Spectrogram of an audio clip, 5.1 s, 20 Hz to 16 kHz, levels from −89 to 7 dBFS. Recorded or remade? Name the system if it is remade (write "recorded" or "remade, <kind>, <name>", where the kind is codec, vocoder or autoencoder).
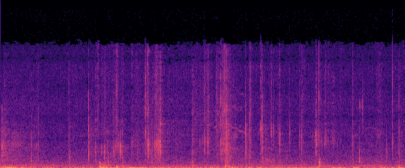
recorded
